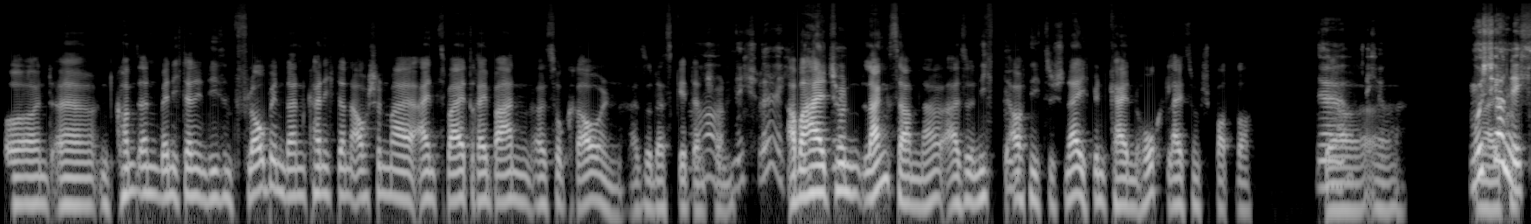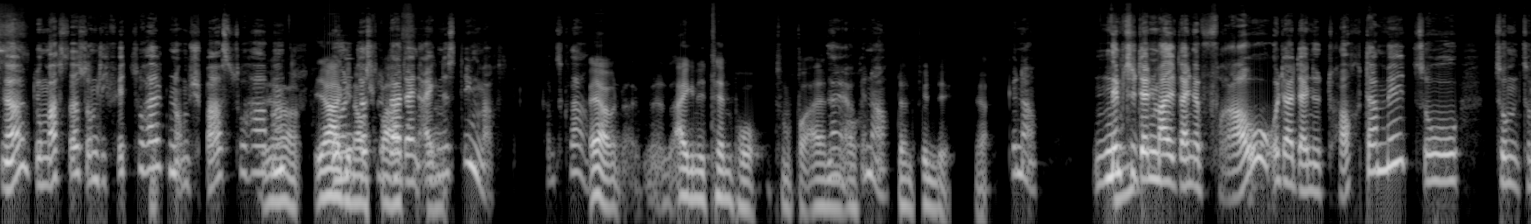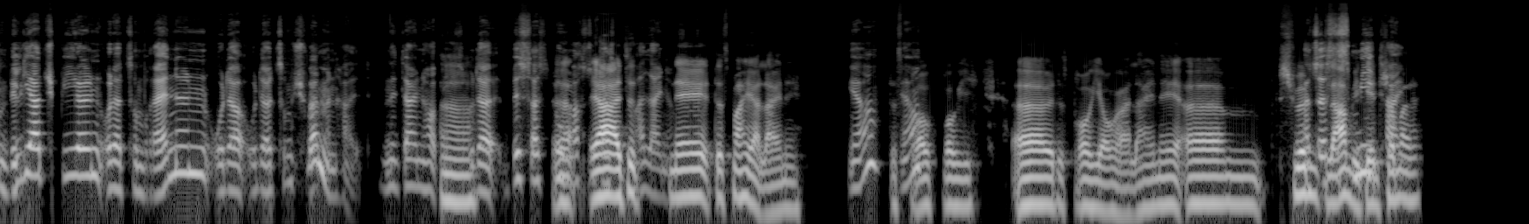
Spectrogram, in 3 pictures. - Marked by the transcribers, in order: other background noise; in English: "Me-Time?"
- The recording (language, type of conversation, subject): German, podcast, Wann gerätst du bei deinem Hobby so richtig in den Flow?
